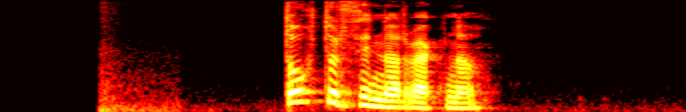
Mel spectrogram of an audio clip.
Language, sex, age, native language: Icelandic, female, 50-59, Icelandic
